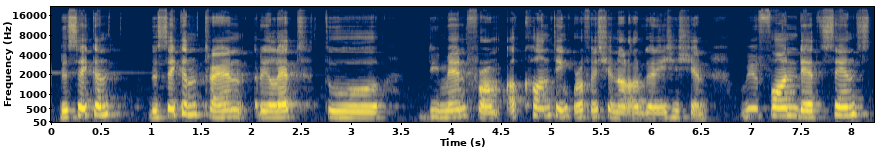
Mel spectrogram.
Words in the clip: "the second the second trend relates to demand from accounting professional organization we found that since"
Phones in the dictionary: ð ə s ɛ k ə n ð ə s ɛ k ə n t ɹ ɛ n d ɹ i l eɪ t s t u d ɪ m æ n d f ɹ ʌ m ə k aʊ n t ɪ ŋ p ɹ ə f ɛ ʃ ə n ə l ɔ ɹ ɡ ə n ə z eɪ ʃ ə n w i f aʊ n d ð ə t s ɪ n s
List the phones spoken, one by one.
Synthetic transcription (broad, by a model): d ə s ɛ k ə n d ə s ɛ k ə n t ɹ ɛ n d ɹ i l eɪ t t u d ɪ m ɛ n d f ɹ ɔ m ə k aʊ n t ɪ ŋ p ɹ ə f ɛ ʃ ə n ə l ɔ ɹ ɡ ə n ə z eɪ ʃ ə n w i f aʊ n d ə t s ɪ n s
